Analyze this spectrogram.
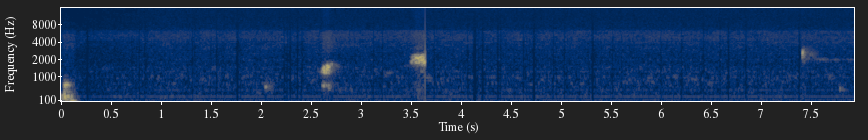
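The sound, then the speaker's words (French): A few short, scattered frog calls sound at irregular intervals against a faint, steady nighttime hiss. The calls are brief, and no one speaks. “Et Grenouille voyait être avec nous une bonne partie de la nuit, j'espère.”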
